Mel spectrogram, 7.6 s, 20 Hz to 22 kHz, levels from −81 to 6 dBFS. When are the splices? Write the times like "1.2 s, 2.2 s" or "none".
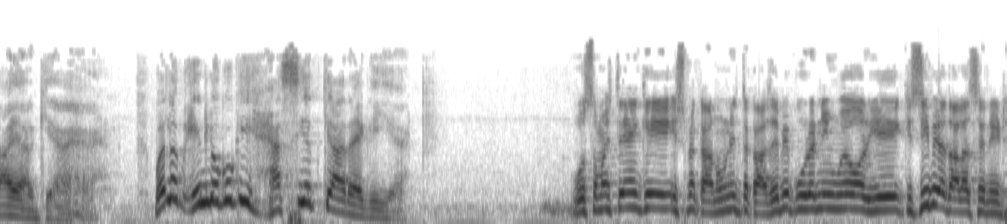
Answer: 1.0 s, 4.1 s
